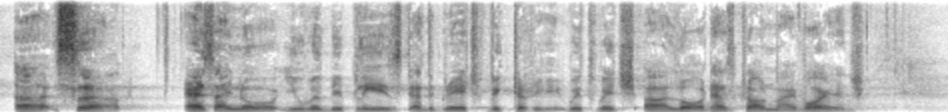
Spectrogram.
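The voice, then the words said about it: Put-on Spanish accent. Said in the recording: “let me attempt to mimic, I suppose, a Spanish accent.”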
